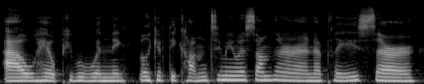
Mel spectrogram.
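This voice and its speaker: A woman's voice: on the low side, little pitch movement, brisk, smooth. A young adult Scottish woman hosting a podcast in a candid, chatty way, full of "like" fillers. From Scotland. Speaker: podcast host. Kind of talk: casual chat.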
